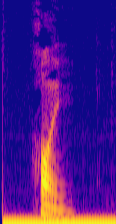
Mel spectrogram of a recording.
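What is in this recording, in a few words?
"hoi~2", Teochew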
